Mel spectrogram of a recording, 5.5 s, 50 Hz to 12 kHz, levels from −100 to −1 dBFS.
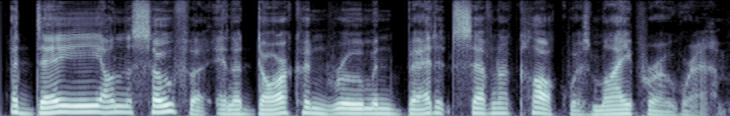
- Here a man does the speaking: Yes, male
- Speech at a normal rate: Yes, average, 185 wpm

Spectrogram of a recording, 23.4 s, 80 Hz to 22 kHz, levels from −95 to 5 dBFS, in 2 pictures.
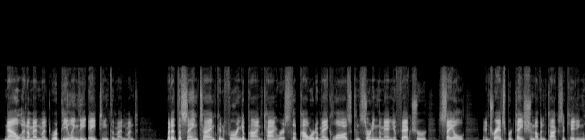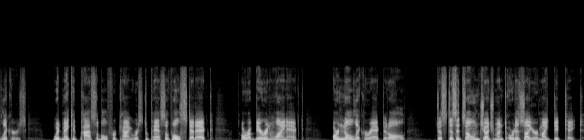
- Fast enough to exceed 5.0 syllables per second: No, 4.9 syllables/s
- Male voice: Yes, male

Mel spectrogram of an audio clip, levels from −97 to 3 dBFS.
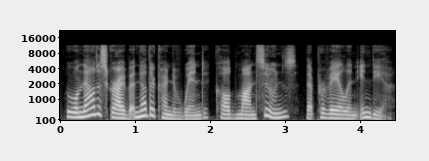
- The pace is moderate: Yes, average, 190 wpm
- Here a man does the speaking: No, female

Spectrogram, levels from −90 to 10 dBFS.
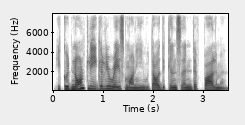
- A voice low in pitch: No, high, 210 Hz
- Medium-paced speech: Yes, average, 190 wpm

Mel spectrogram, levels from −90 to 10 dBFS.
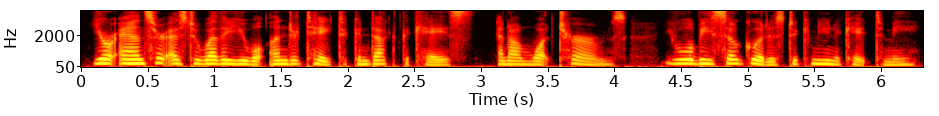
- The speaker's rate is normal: No, fast, 245 wpm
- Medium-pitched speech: Yes, medium, 180 Hz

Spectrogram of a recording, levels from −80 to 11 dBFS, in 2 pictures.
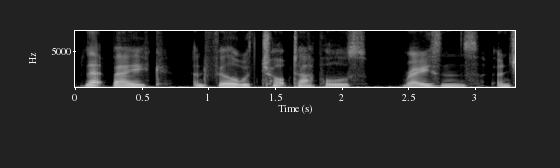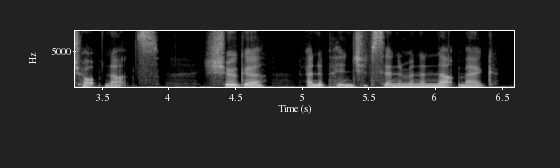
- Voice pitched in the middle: Yes, medium, 180 Hz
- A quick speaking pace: No, average, 175 wpm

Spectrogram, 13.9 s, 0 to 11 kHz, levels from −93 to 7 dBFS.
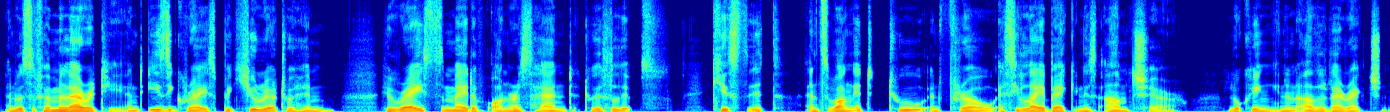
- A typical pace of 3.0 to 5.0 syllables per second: Yes, 4.8 syllables/s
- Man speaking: Yes, male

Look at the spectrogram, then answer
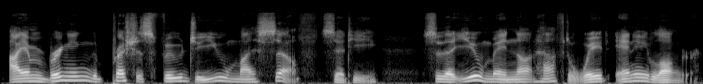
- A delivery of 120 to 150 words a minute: No, average, 180 wpm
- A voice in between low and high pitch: No, low, 130 Hz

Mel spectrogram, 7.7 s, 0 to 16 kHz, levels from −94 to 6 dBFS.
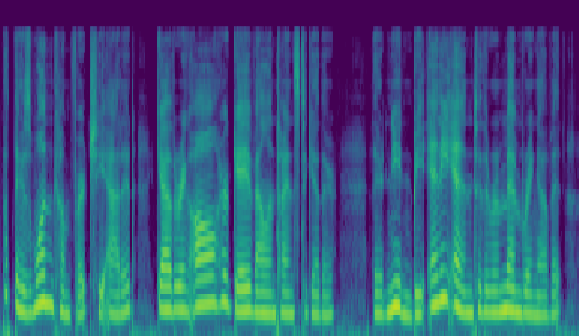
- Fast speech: No, average, 170 wpm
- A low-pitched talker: No, high, 205 Hz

